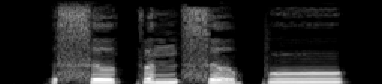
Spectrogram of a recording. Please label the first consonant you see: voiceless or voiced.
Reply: voiceless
